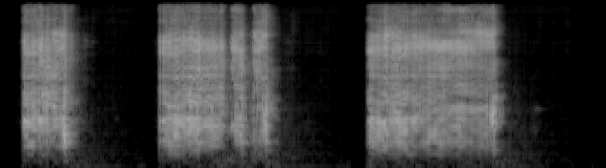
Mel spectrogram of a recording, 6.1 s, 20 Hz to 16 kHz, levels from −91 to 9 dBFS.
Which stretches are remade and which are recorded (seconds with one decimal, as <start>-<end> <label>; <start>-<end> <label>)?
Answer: 0.0-6.1 remade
